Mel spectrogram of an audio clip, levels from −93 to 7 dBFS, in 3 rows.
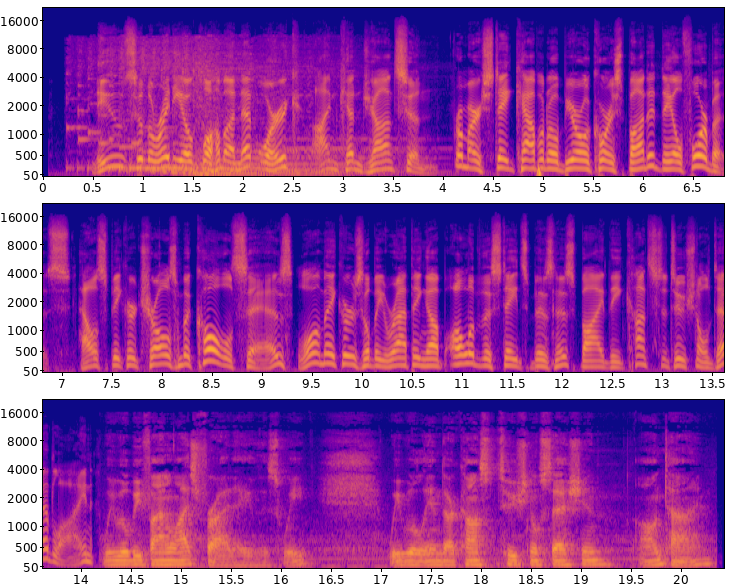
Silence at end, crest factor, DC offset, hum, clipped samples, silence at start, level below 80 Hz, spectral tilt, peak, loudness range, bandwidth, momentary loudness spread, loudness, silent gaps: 0.1 s; 18 dB; under 0.1%; none; under 0.1%; 0.2 s; -42 dBFS; -4.5 dB/octave; -4 dBFS; 5 LU; 17 kHz; 11 LU; -21 LUFS; none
